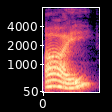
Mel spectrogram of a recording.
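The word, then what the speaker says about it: Aye: in the Eye. It's spelled A-Y-E, the Eye, on Anglesey Street.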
